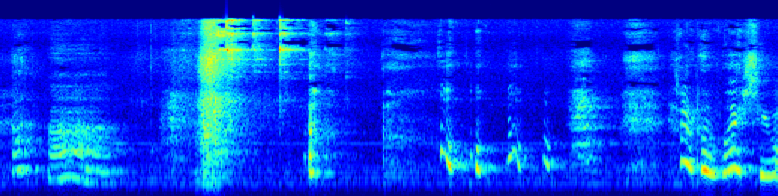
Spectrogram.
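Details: Female German Shorthaired Pointer 'talking' and seemingly saying 'please' while asking for something: a wavering, whiny moan that bends up and down, then a run of short rising yelps and squeaks, with a person's voice and a brief breathy burst.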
